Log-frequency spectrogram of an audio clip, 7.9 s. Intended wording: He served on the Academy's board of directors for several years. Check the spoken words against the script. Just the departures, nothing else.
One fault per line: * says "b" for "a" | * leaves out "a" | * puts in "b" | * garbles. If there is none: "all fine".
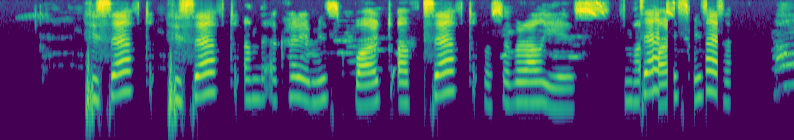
* puts in "he served"
* says "served" for "directors"
* garbles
